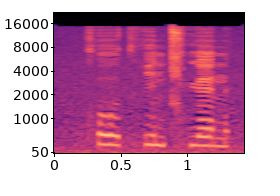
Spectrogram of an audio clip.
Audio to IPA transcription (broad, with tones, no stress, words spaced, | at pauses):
kʰo˥˨ʊ̯t̪ʰi˥˨nt͡ɕʰɥɛ˥˨n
